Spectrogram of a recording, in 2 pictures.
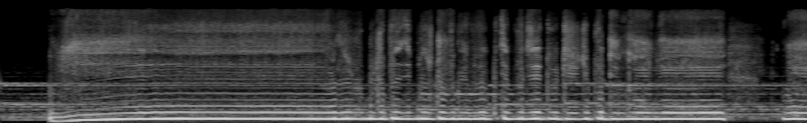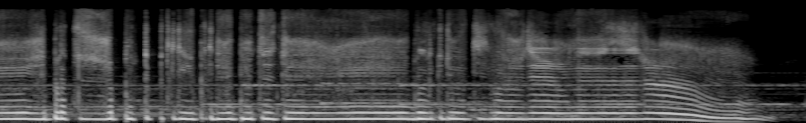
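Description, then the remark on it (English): A blender motor whirs steadily for about sixteen seconds, its loud hum broken by choppy grinding bursts as pineapple, banana and strawberry are churned into a smoothie, then winds down at the end. No one speaks. “And I'm going to blend it up for you right now. He puts the fruit in. Here we go. Blender.”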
